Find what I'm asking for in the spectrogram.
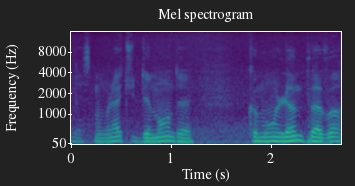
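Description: A man talks in a monotone with flat intonation. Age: 20s. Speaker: climate science student. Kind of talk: testimony.

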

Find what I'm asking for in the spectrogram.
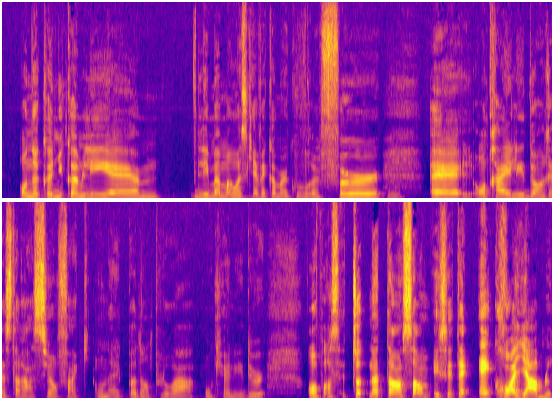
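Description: A woman speaks at a moderate pace with an unremarkable speaking voice. Her pitch is medium with ordinary variation, on a very clean recording with a silent background. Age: 20s. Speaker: bartender. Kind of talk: casual interview chat.

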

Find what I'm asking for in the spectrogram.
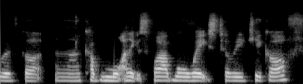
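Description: In an Australian accent, a woman talks at a fairly quick pace in a fairly low, monotone voice with flat intonation, recorded dry and close with no echo. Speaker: rugby league player. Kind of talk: interview.

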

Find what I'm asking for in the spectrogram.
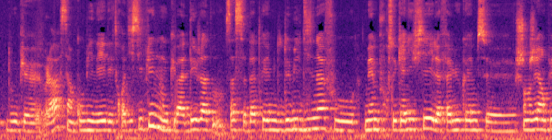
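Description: A woman at a medium pitch and fairly quick pace, fairly even intonation, with noticeable background noise and audible room echo. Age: 20s. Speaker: olympic climber. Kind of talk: interview.

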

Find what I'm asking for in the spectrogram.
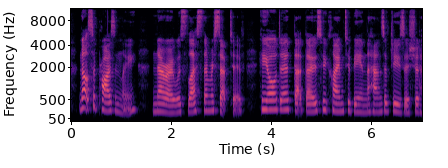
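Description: Ordinary pitch variation in plain reading aloud

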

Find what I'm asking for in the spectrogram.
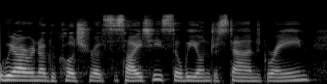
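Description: In a Kerry accent, a woman speaks at a moderate pace with a fairly low pitch and monotone, flat intonation against a quiet background. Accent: Kerry Irish. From Ireland, County Kerry (Cahersiveen). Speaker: distiller and former corporate lawyer. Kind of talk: interview.

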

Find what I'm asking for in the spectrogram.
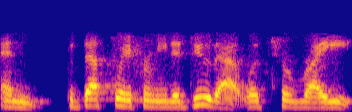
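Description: This is a plain, everyday voice. It goes at a moderate pace. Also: woman. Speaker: novelist and former intelligence officer. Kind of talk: radio interview.

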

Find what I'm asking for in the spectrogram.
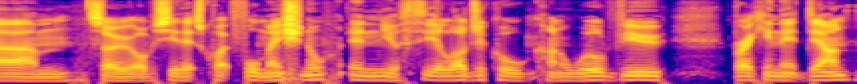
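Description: A man's fairly low, monotone voice at a moderate pace, with flat intonation and a quiet background. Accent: New Zealand. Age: 40s. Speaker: pastor. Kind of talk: casual chat.

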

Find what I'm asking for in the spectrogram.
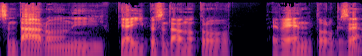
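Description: At a moderate pace, a man uses an ordinary speaking voice at medium pitch on a very clean recording with a silent background. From Mexico, Tijuana. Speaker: casting agency founder and film student. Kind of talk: casual interview conversation.

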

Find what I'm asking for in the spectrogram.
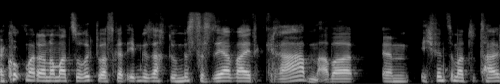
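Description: This man has a normal speaking voice, fairly high in pitch with ordinary pitch variation. The sound is dry and close, with no echo. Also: quiet background. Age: 40s. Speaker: podcast co-host. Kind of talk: casual chat.

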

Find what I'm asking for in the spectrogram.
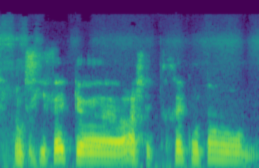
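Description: At a moderate pace, a man talks at a medium pitch. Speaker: former professional footballer. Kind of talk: podcast interview.

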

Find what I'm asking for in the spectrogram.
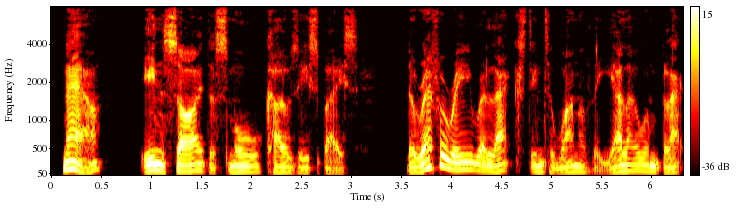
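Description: The background stays quiet while a natural voice reads aloud.

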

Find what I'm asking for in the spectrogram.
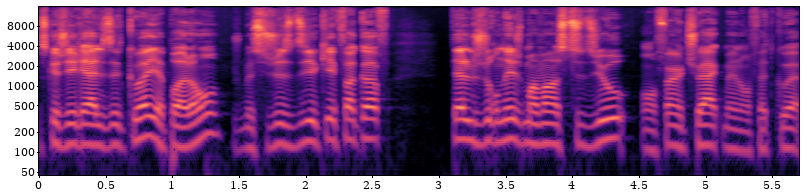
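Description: In a Quebec accent, a man speaks at a very fast pace with a medium pitch and ordinary pitch variation, on a very clean recording with a silent background. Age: 30s. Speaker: podcast host. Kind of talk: casual chat.

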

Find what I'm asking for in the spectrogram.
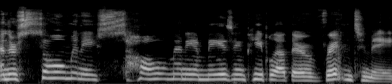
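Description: A normal speaking voice with an American accent carries lively intonation. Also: woman. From New York City area. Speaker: nurse. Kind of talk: interview.

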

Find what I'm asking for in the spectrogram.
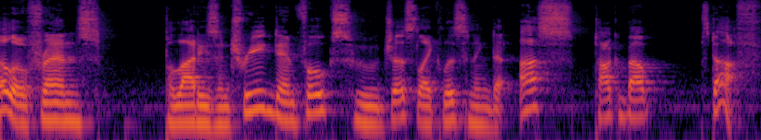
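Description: A man speaks with a plain, everyday voice, fairly high in pitch and with lively intonation. The recording is very clean, with a silent background. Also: moderate pace. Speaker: podcast host. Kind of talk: scripted intro.

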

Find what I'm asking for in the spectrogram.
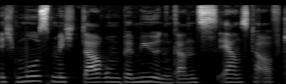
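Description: In a very clean recording with a silent background, a woman with a Mandarin Chinese accent speaks very slowly at a medium pitch. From China. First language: Mandarin Chinese (speaking German). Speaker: podcast host, university student. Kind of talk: interview conversation.

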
